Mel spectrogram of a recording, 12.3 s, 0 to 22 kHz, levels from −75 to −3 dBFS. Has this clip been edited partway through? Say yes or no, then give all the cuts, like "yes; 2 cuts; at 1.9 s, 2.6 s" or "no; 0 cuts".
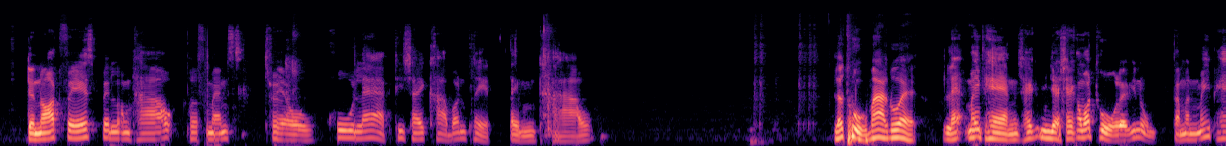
yes; 2 cuts; at 3.2 s, 9.3 s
